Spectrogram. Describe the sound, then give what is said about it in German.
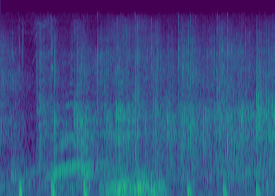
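A short burst of audience applause for an assistant, with sharp claps landing in an uneven rhythm at moderate loudness, while a voice or two carries on underneath. “Hey, einen Applaus für meine wunderbare Assistentin.”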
